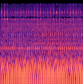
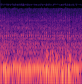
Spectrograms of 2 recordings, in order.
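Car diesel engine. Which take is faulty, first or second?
first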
